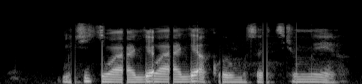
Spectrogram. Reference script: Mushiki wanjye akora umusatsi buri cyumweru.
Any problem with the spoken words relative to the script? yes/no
yes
